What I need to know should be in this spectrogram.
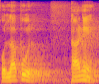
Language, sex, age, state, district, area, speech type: Goan Konkani, male, 18-30, Goa, Bardez, urban, spontaneous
